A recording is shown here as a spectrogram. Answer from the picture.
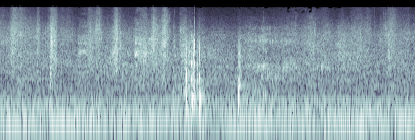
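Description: Footsteps and rustling on a grass lawn: a few soft, irregular steps, the loudest about halfway through, over a steady low hum.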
